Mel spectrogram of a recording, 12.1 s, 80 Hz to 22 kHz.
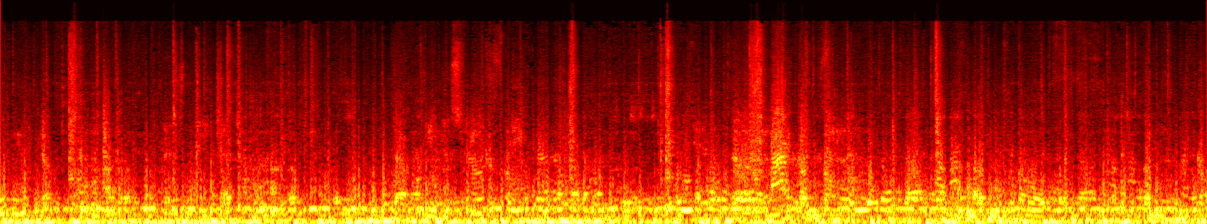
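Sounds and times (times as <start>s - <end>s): loud gritty low drone: 0.0s - 12.0s.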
